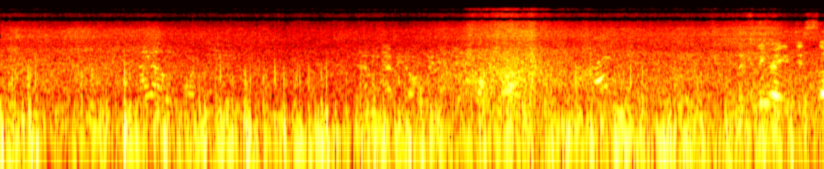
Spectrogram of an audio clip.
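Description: Wind buffeting the microphone over the steady wash of surf breaking on the jetty and pier below, with faint voices of people talking.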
